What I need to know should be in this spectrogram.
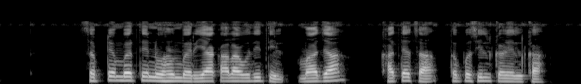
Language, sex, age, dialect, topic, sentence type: Marathi, male, 36-40, Northern Konkan, banking, question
